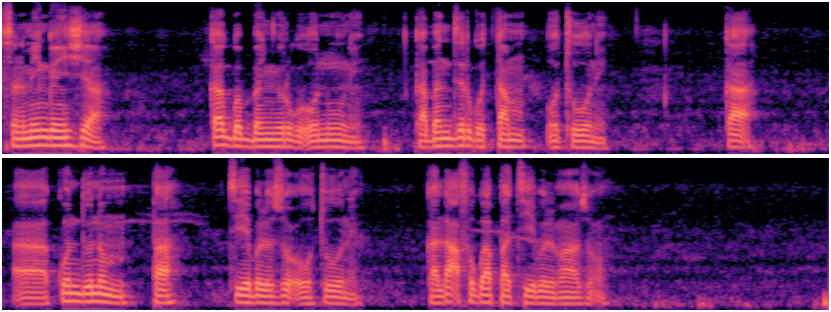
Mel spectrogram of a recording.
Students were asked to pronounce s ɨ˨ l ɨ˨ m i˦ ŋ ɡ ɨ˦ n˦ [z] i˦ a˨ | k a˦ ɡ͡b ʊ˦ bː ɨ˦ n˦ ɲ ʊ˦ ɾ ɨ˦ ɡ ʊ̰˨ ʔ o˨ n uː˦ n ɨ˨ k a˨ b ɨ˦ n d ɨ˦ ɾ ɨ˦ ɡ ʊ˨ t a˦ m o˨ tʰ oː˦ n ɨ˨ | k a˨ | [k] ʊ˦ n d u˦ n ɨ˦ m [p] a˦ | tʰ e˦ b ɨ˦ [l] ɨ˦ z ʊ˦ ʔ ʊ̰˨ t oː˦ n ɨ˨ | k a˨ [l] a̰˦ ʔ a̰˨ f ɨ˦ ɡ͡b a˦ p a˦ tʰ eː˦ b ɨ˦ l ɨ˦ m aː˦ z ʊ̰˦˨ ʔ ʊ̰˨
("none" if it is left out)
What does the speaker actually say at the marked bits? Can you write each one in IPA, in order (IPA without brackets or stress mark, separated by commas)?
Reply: ʒ, k, p, l, l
